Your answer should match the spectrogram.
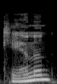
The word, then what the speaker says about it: Canon: room for my pronunciation is it not canon it's c a n o n that's Canon Canon yeah Canon City police uh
